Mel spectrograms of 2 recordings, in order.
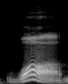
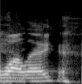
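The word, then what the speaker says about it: Wahle: It is Mike Wall. Mike, am I pronouncing your last name correctly? – Yeah, you are, and I appreciate you announcing the last name correctly. – It's not Wale.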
